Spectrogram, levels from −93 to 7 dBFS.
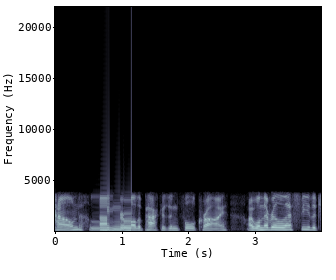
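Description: A speech clip heard over a telephone line that passes nothing above about 3.5 kHz. From 0.56 to 1.14 s the voice collapses into robotic sound from repeated short buffers. A rigid, metallic buzz at 93.8 Hz runs across the whole stretch. The likely cause is audio arriving too slowly, with the player looping the last fragment to fill the gaps. That rate fits a fragment of roughly 11 ms, and the real audio in between is lost.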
